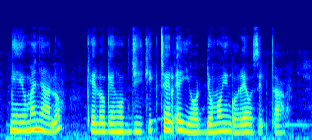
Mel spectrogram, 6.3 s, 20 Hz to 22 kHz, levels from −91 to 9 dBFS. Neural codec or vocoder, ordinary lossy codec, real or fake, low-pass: codec, 24 kHz, 6 kbps, HILCodec; none; fake; none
